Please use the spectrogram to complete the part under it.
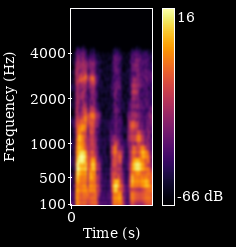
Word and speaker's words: Buttafuoco: Buttafuoco.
